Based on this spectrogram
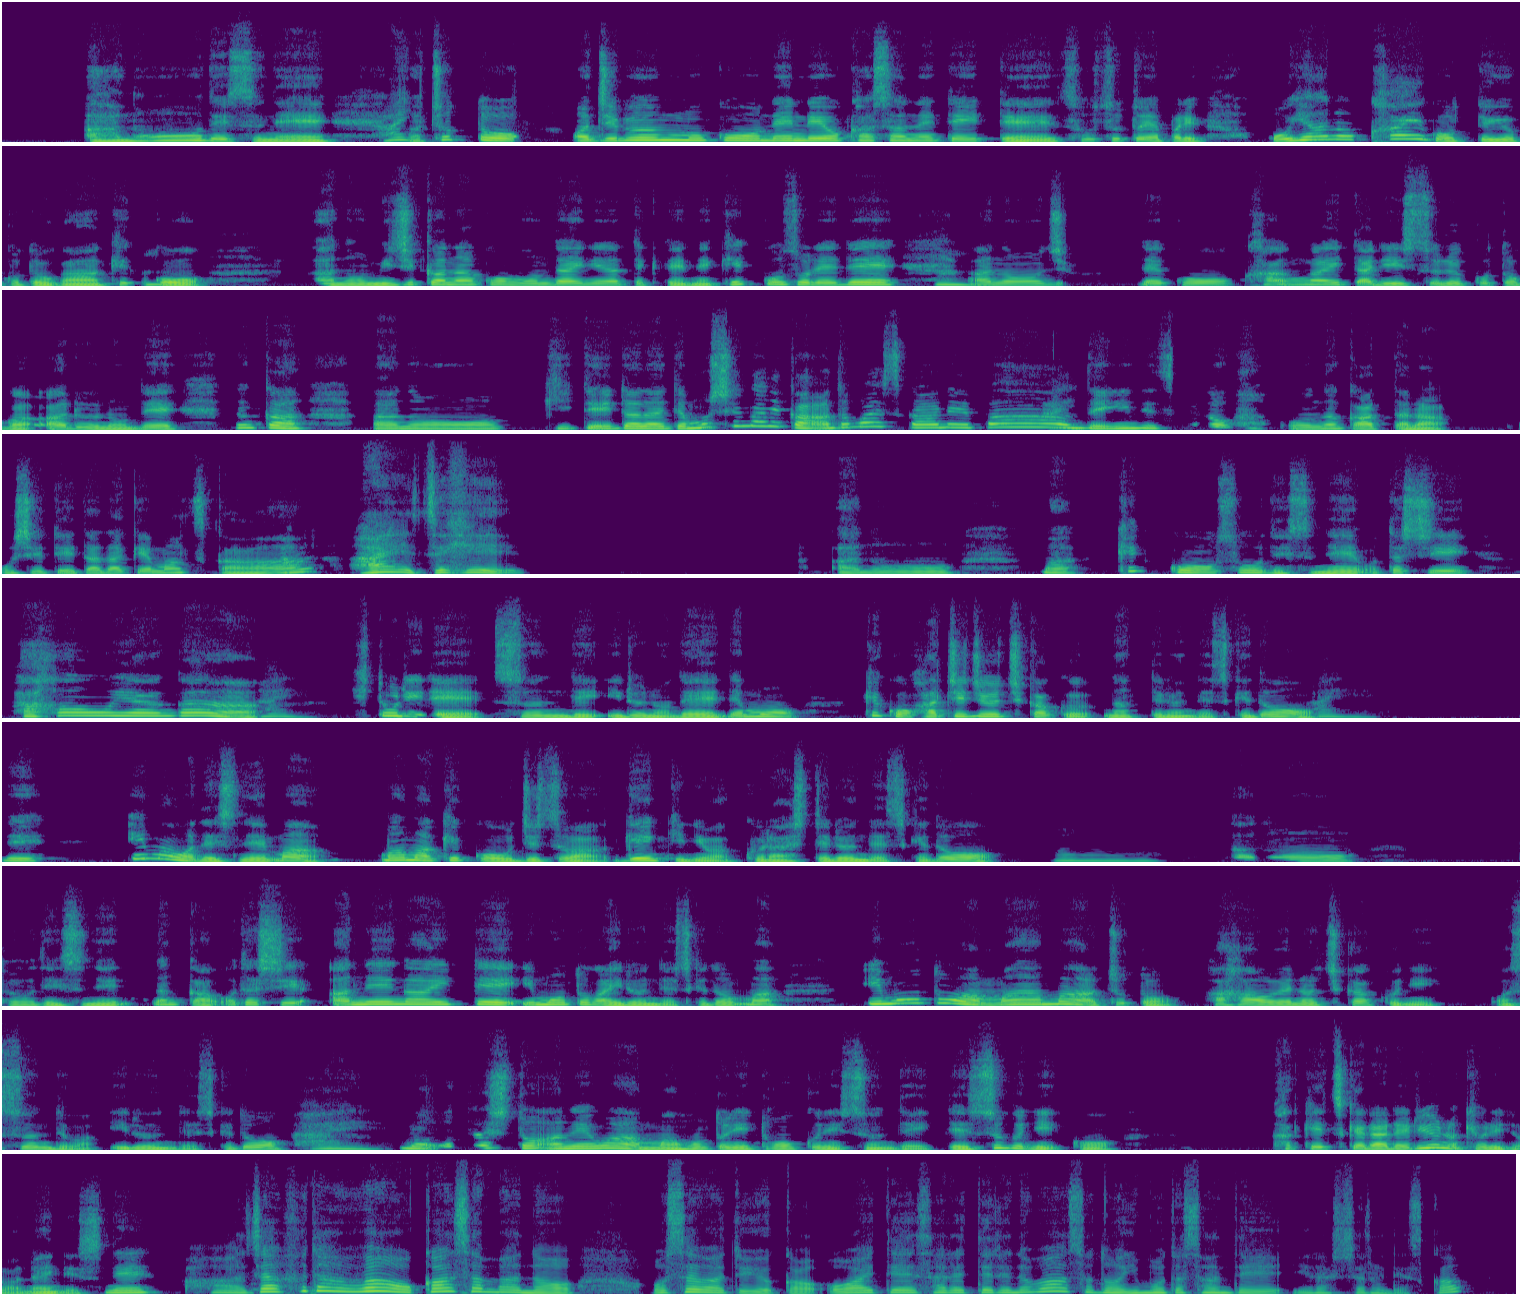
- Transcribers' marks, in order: none
- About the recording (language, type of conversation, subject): Japanese, advice, 親の介護の負担を家族で公平かつ現実的に分担するにはどうすればよいですか？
